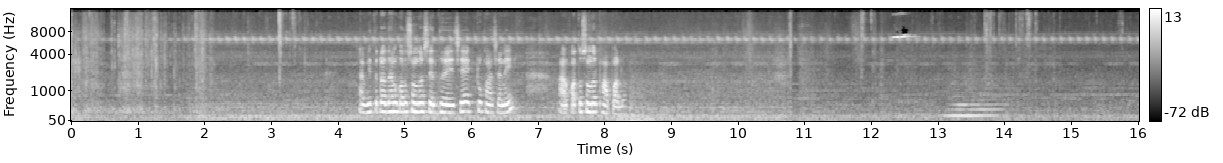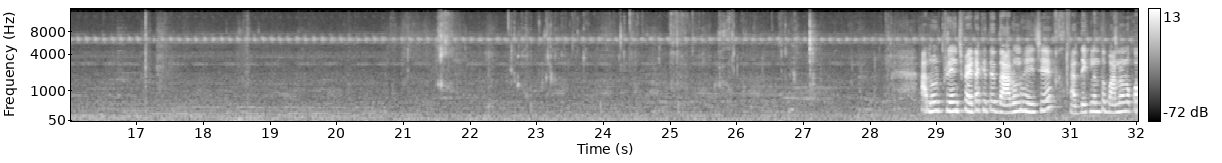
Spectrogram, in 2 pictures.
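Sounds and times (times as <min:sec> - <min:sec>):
people chewing crisp fries: 0:21.0 - 0:28.6.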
